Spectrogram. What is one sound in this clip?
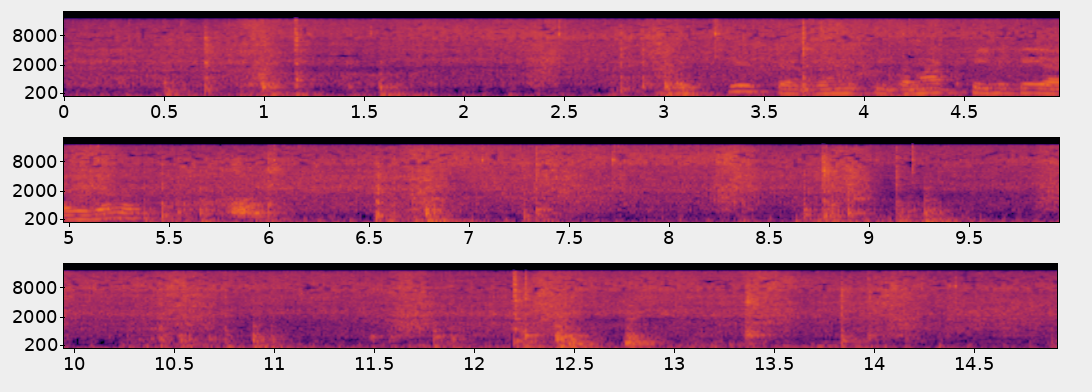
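Vegetables sizzle and fry in a hot pan.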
